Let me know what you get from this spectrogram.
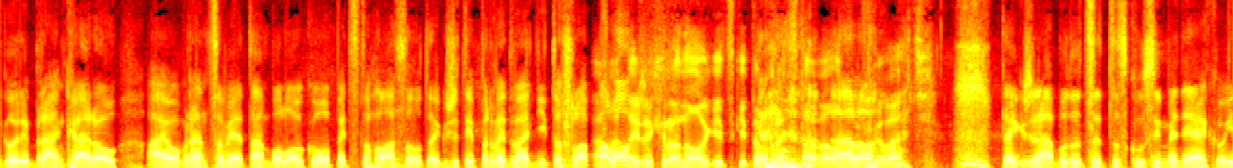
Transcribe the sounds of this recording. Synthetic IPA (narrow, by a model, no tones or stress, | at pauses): ɡɔːɾɪɛbɾaŋkaːɾɔʊʔa̰jɔbɾant͡sɔʋɪat̪ambɔlɔɔkɔlɔpɛcst̪ɔɦlasɔʊt̪aɡʒɛt̪ɪɛpr̩ʋɛːd̪ʋad̪ɲit̪ɔʃlapalɔaʒɛxɾɔnɔlɔɡit͡skit̪ɔpɾɛst̪aʋa̰laːnɔɔʋact̪aɡʒɛnabud̪uːt͡sɛt̪ɔskuːsiːmɛɲɛakɔi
